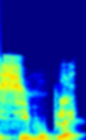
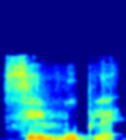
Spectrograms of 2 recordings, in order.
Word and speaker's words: s'il vous plaît: So you will see a lot of words that you see the letter, but you don't really hear it. Mhm. Mhm. Like this one. S'il Mhm. vous plaît, it's supposed to be s'il vous plaît.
